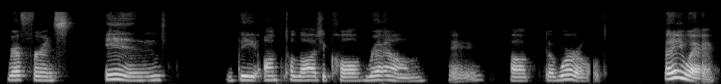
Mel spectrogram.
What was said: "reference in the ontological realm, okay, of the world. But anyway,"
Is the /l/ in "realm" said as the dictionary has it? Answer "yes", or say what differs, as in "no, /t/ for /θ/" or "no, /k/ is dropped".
yes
